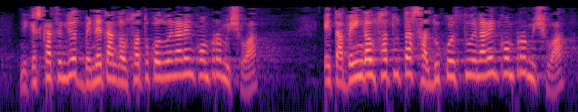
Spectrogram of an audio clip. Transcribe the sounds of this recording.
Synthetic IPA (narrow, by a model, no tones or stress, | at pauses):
nike̞skat͡send̪iot̪̚be̞ne̞t̪aŋɡawsat̪uko̞ð̞ue̞naɾe̞ŋko̞mpɾo̞misoa | e̞t̪aβe̞jŋɡawsat̪ut̪asald̪uko̞ezt̪ue̞naɾe̞ŋko̞mpɾo̞misua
